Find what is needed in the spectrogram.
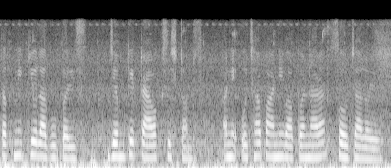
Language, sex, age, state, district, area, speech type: Gujarati, female, 18-30, Gujarat, Anand, rural, spontaneous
